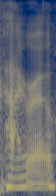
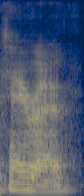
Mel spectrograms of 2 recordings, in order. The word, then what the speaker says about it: Cairo: Um, we have Town of Cairo is really interesting. Um, not Cairo. I've heard you talk about this before. Cairo. Definitely Cairo. Um, I do a whole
